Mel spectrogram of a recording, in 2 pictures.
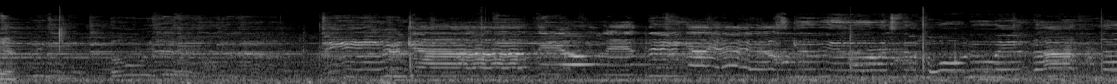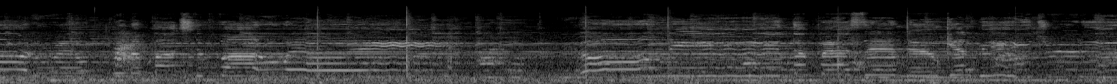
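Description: A man singing a rock ballad with his own acoustic guitar accompaniment, some long held notes wavering with vibrato.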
